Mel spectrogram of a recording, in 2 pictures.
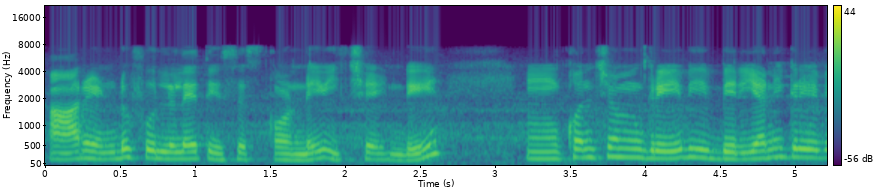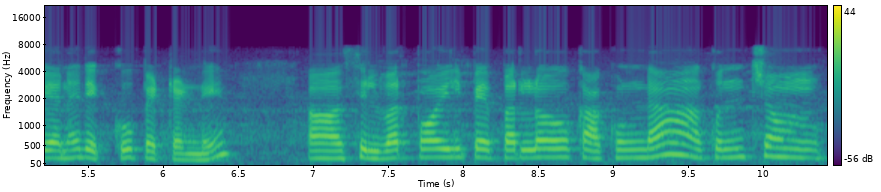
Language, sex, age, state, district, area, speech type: Telugu, female, 18-30, Andhra Pradesh, Palnadu, urban, spontaneous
